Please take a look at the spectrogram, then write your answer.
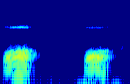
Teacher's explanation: dari ujung lidah bertemu dengan pangkal gigi seri atas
